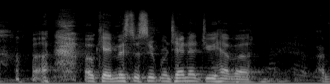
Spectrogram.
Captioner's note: laughs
